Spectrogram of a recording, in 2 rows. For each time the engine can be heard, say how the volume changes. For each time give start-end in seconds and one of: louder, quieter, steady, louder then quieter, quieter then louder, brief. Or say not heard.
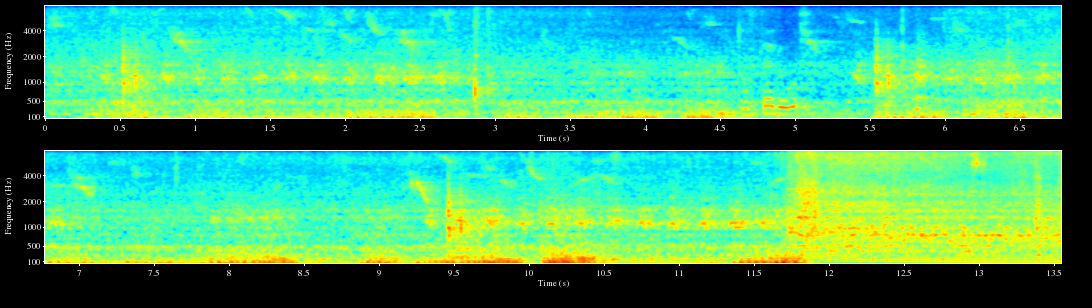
0.0-13.5 louder.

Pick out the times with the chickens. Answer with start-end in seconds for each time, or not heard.
0.3-2.9, 5.3-7.0, 9.3-11.7.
